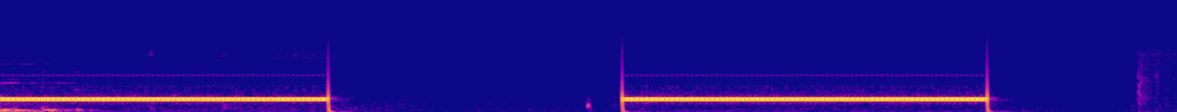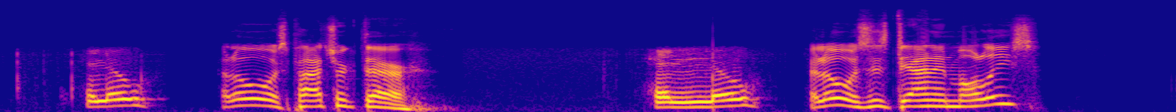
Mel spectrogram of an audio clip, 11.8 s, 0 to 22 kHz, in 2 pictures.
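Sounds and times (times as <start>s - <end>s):
telephone dial tone: 0.4s - 1.7s, 3.2s - 5.0s
speech: 6.3s - 8.2s, 9.2s - 11.2s.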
